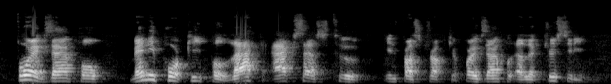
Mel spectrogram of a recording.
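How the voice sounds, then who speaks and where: A man with a Korean accent talks at a moderate pace. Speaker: economist. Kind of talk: lecture. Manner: halting, many fillers and restarts.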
